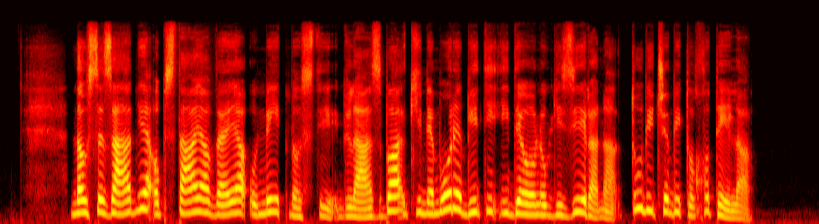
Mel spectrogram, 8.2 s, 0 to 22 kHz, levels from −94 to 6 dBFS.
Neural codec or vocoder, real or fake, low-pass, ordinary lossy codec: codec, 32 kHz, 1.9 kbps, SNAC; fake; 14.4 kHz; none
